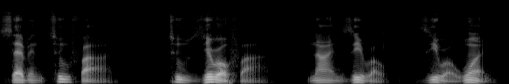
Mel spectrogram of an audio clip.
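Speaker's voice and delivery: slow, deliberate, each word carefully spaced out. Radio host repeating the call-in number for listeners, slower. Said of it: "Let me say it a little slower".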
